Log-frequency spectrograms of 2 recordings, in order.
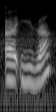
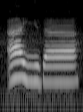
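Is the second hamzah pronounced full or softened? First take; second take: full; softened. First: The second glottal stop is pronounced fully. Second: The second glottal stop is softened and eased.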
